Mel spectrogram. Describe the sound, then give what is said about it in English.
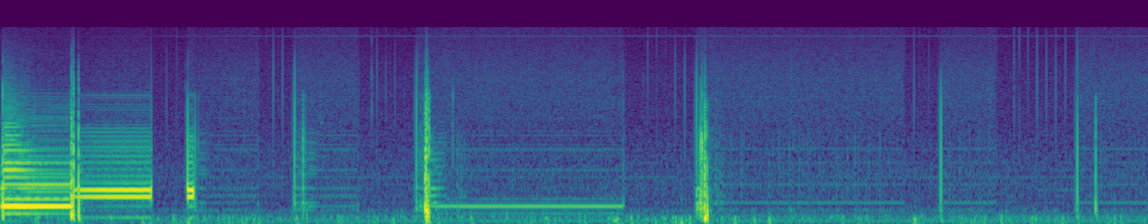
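Local busy signal from dialing a payphone's own number: steady electronic tones that start and stop, broken by several sharp clicks, with a low hum between them. “Let's dial the number of our own payphone to get the local busy signal.”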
